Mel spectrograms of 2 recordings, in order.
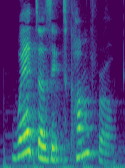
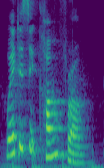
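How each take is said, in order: First: Each word is said separately and fully. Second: The words are linked and reduced together. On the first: "without connected speech" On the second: "with connected speech"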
